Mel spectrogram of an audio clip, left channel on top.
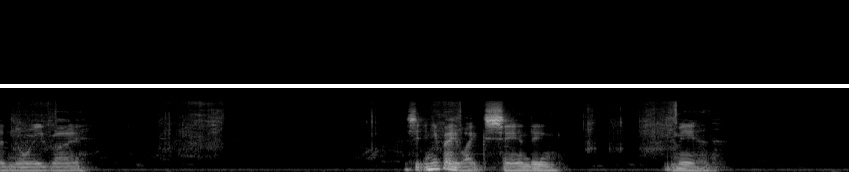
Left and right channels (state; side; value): silent; left; digital silence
